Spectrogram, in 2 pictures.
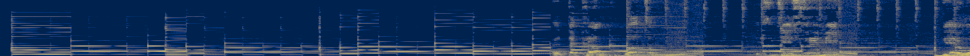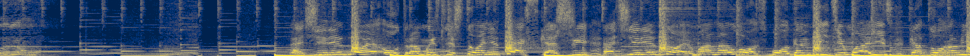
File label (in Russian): monolog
